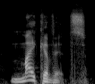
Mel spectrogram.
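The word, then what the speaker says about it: Mikovits: Judy Mike Ovitz and that last name is spelled mi ke Ovi T s now that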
